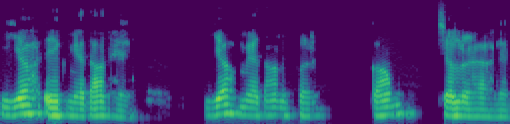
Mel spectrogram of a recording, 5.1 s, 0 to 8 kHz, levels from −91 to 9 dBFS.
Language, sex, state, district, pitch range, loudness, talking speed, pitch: Hindi, male, Bihar, Jamui, 130-165 Hz, -19 LUFS, 130 wpm, 140 Hz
